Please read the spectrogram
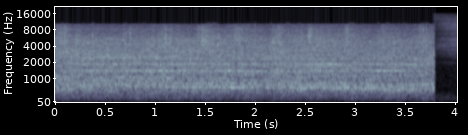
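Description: A large stadium crowd cheering, heard as a steady, dense din that cuts off abruptly near the end.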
